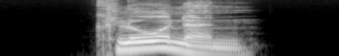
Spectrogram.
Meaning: dative plural of Klon
- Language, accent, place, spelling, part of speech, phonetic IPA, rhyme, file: German, Germany, Berlin, Klonen, noun, [ˈkloːnən], -oːnən, De-Klonen.ogg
